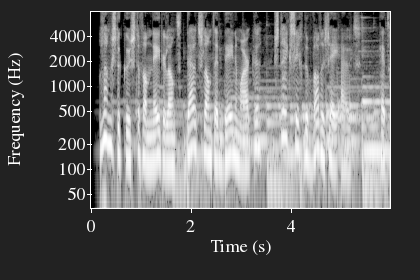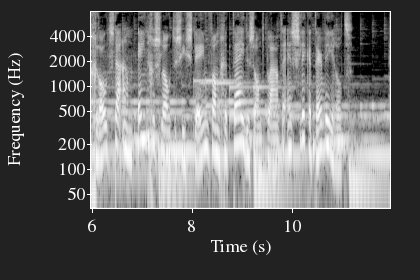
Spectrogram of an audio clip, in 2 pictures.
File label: Dutch female e-learning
